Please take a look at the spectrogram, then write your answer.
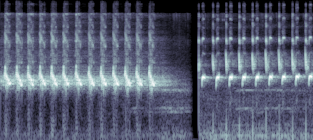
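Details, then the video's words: Black-winged myna, a masteran training recording for cage birds meant to provoke young mynas into singing: a fast run of clear, bright chirps that fades out, then after a short pause a second rapid run of higher, sharper notes. "masteran jalak putih gacor full isian pancingan jitu burung jalak muda"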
